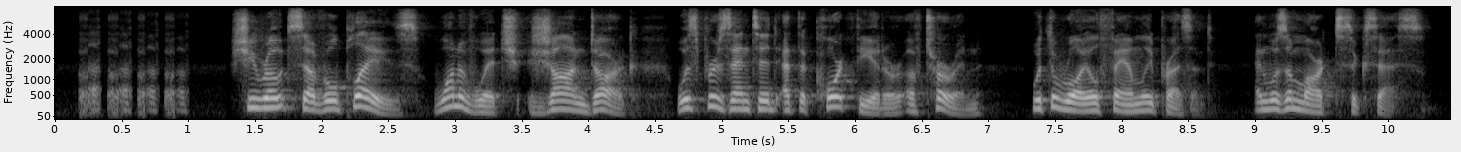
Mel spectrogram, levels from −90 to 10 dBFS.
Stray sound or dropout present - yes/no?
yes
